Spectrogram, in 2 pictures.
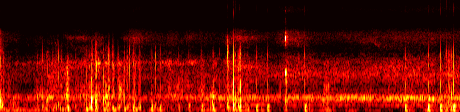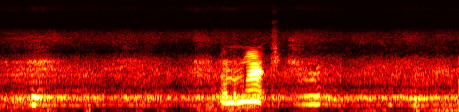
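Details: Fairly large, quiet honey bee swarm hanging on a branch in a yard in Australia, around six in the evening while being caught by a beekeeper; a steady low droning hum with scattered clicks and a brief chirp near the seventh second.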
